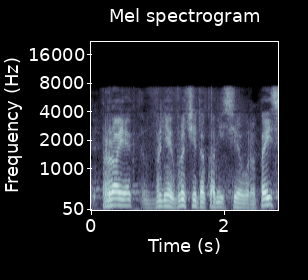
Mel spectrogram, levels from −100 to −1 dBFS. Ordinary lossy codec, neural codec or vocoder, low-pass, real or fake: none; codec, 44.1 kHz, 7.8 kbps, DAC; 7.2 kHz; fake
